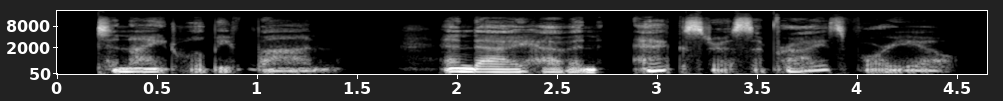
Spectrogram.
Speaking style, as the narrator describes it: whispers in my ear

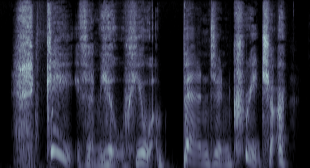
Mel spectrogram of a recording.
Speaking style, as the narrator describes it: screamed Mrs

